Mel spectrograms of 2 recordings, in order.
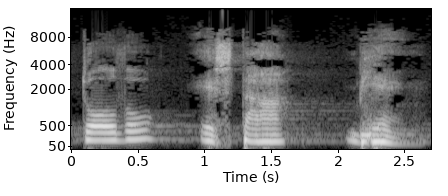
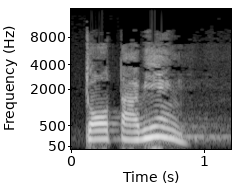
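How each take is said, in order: First: It is said in a full standard Spanish accent. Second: It is said in a clipped Cuban Spanish accent. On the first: "In normal Spanish, you say" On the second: "that's how you say it in Cuban"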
